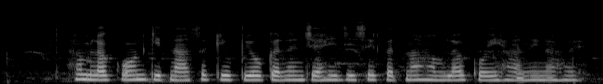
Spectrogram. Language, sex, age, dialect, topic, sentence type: Chhattisgarhi, female, 31-35, Northern/Bhandar, agriculture, question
